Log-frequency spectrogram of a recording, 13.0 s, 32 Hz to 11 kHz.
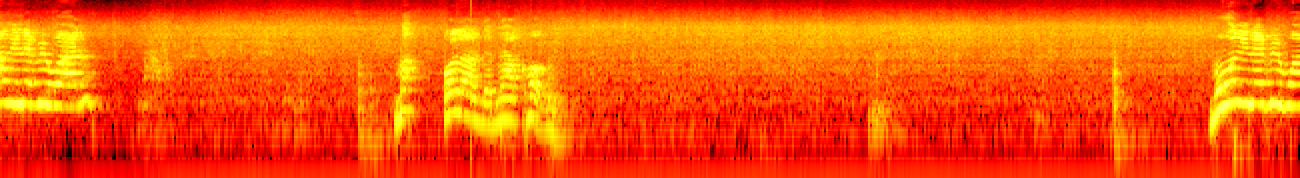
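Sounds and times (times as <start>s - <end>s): food sizzling in a pan: 0.0s - 13.0s.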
